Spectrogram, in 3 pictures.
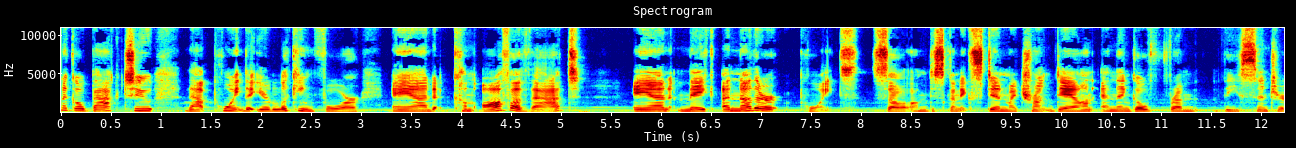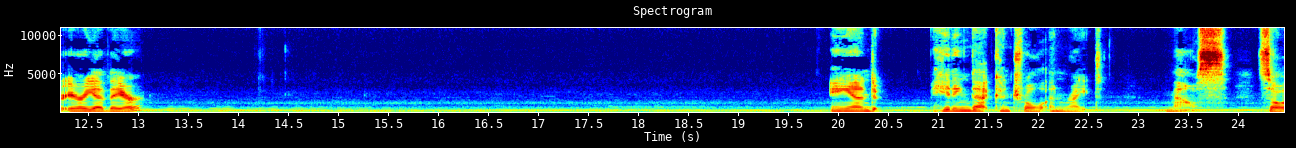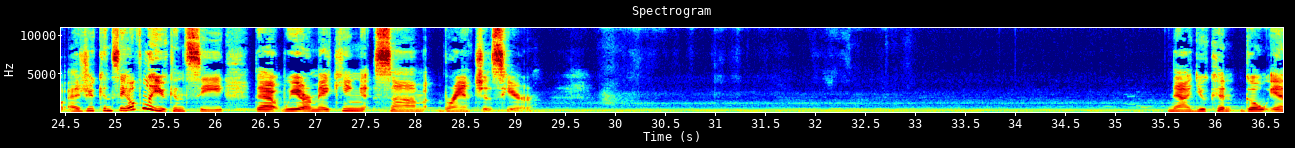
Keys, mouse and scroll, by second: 2.1 click, 5.7 click, 6.6 click, 8.4 scroll down 2, 8.6 middle click, 9.6 click, 11.2 shift+right click, 14.8 click, 15.8 shift+right click, 17.3 click, 18.6 ctrl+right click, 19.5 ctrl+right click, 20.3 ctrl+right click, 21.3 ctrl+right click, 22.1 middle click, 23.8 click, 24.9 ctrl+right click, 25.6 ctrl+right click, 26.6 ctrl+right click, 27.3 ctrl+right click, 27.8 middle click, 29.6 click, 30.5 ctrl+right click, 31.3 ctrl+right click, 31.9 ctrl+right click, 32.5 middle click, 35.6 click.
